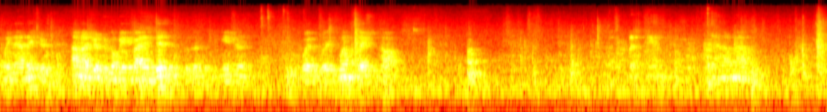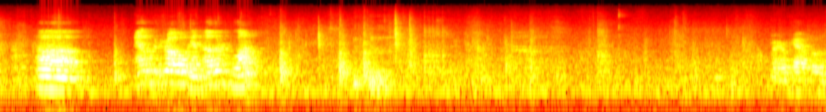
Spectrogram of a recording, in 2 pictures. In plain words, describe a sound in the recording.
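Elderly men speak calmly through microphones.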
